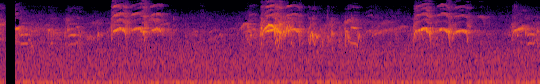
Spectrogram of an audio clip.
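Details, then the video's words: A Brown-eared Bulbul flock at Dunsan Grand Park calls in separate bursts about every one to two seconds: sharp looping squeals, with soft background noise between them. "직박구리 무리 다양한 울음소리 Brown-eared Bulbul sound of crying"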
